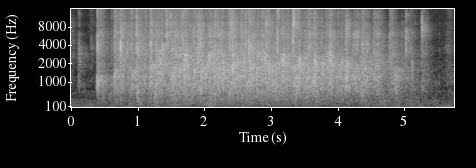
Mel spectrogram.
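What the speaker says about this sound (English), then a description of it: "please give a warm applause to Mr. Maximiliano Villalba" A conference audience at the NTT ACF 2017 event applauds Maximiliano Villalba, vice president at Neutrona Networks, with dense, steady clapping that starts abruptly and tapers slightly at the end.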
